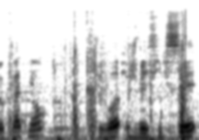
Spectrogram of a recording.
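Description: A man's voice speaking in short, broken phrases that the recogniser did not write down, with a few light clicks and knocks among them.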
